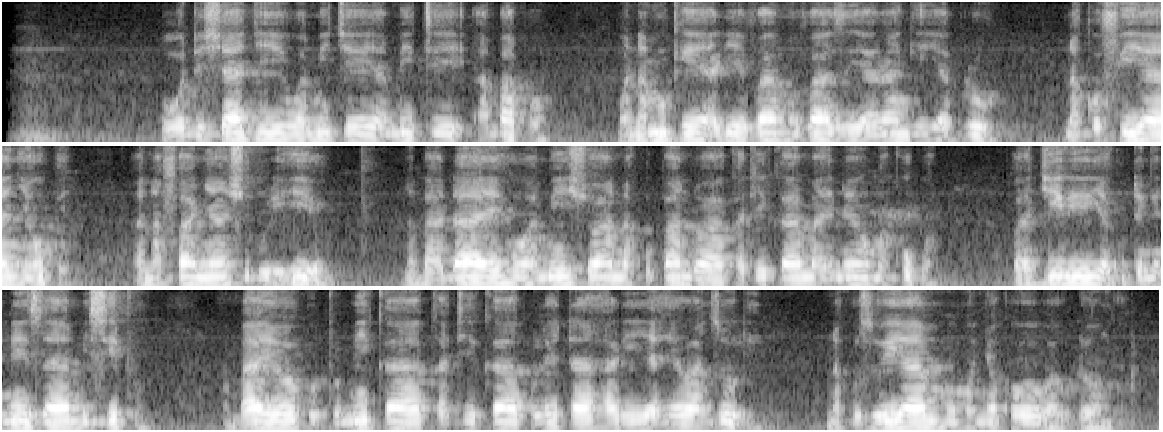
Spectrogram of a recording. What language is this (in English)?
Swahili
